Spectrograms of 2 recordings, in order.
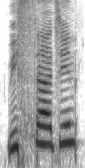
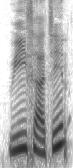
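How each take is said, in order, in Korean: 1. 사진의 ㅅ은 경음입니다. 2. 사진의 ㅅ은 평음입니다.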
